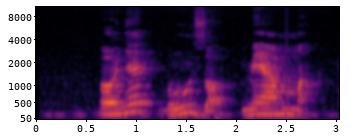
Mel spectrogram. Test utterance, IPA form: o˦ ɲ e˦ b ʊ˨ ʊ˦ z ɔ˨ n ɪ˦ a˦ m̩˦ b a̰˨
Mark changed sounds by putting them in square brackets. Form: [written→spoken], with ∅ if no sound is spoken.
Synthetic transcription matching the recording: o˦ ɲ e˦ b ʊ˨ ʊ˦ z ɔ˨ [n→m] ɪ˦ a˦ m̩˦ [b→m] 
